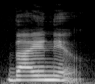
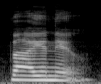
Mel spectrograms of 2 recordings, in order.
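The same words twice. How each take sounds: Both takes have the same delivery.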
